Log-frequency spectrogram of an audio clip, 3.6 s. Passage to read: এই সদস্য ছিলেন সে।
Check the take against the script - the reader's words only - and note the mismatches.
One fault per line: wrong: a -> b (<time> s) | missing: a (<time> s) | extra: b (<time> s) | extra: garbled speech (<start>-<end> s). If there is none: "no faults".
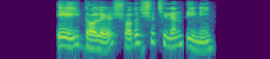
extra: দলের (1.1 s)
wrong: সে -> তিনি (2.4 s)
